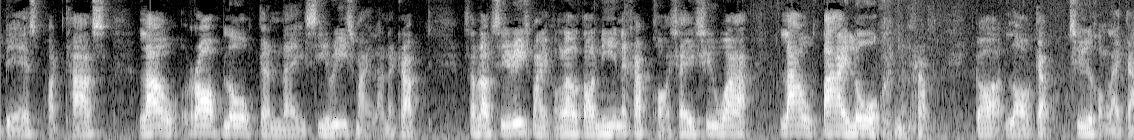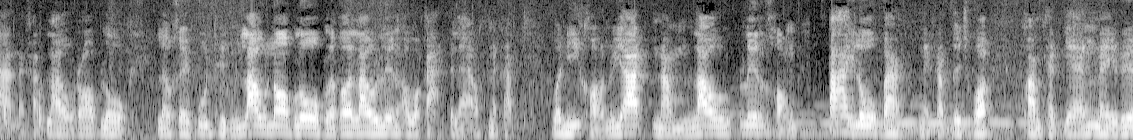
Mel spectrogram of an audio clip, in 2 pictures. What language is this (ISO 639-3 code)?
tha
